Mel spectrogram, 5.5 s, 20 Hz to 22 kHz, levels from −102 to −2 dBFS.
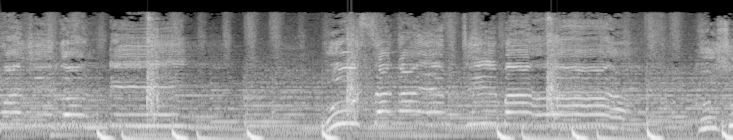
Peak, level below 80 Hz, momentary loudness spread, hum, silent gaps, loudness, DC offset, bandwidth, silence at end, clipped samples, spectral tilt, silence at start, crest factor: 0 dBFS; -22 dBFS; 7 LU; none; none; -14 LUFS; under 0.1%; 16.5 kHz; 0 s; under 0.1%; -3.5 dB/octave; 0 s; 14 dB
